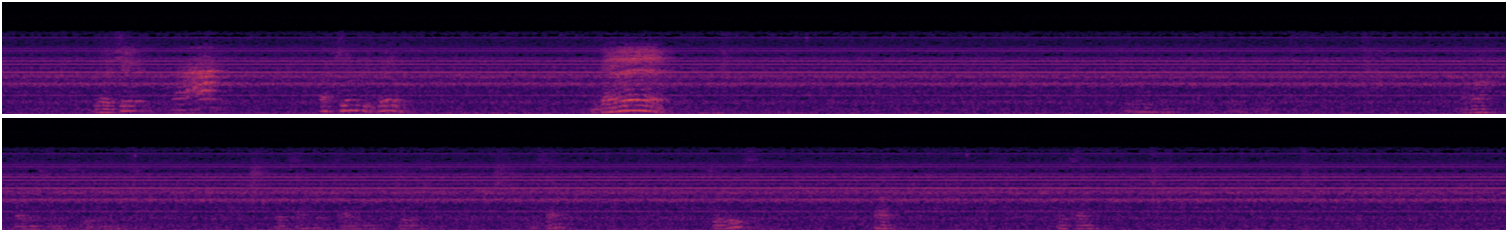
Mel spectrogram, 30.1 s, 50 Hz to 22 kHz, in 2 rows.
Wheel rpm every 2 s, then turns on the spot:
0, 0, 0, 0, 0, 0, 0, 0, 0, 0, 0, 0, 0, 0, 0.
none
